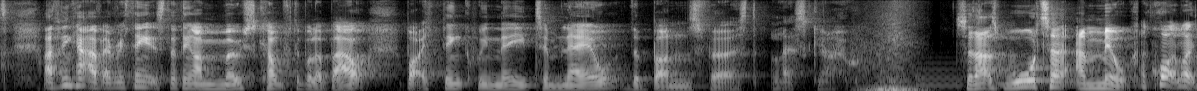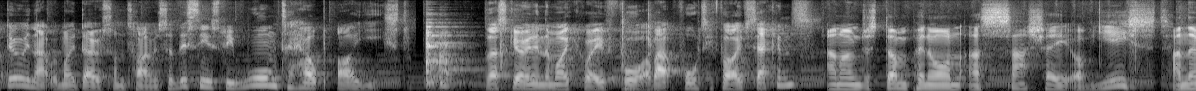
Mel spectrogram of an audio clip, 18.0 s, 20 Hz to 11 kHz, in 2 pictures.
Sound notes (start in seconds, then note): 6.3 screen whooshing; 12.1 bowl clanging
